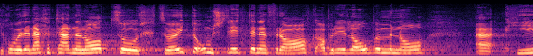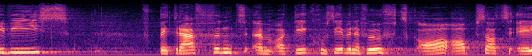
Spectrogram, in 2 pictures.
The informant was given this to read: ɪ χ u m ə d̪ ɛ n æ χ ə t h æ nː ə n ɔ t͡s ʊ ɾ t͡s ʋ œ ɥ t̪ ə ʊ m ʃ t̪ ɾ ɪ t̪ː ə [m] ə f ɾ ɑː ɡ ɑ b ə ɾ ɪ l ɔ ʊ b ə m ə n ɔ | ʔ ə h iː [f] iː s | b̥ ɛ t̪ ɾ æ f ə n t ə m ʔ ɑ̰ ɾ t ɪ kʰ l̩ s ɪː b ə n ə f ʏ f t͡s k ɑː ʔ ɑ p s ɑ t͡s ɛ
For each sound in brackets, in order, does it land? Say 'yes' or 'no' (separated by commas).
no, no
